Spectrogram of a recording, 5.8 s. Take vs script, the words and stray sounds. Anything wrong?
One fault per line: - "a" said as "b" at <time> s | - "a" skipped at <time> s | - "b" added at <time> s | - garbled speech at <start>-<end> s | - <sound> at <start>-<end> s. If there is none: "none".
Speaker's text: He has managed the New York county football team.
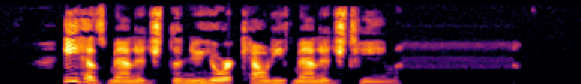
- "football" said as "managed" at 2.9 s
